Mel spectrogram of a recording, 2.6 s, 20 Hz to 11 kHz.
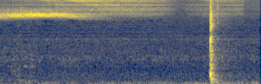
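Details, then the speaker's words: Chinese auto step up/down DC converter module (6A max), 13.6 V input, output raised to about 16 V: faint thin whistle then a sharp click, with crackling and squealing from the inductors under load. Inductor squeal. "16 certainly beyond the 13.6 that's coming in uh that seems all right but yeah there's quite a lot of squealing from the inductors at various points"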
